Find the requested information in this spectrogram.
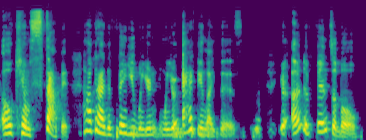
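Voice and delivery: high-pitched imitation of a distraught complainer; put-on high voice, pleading and scolding; mock exasperated protest. Crying sister protesting to Kim's behavior, mock exasperation. Acting Kyle's tearful protest.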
